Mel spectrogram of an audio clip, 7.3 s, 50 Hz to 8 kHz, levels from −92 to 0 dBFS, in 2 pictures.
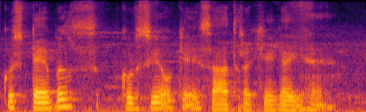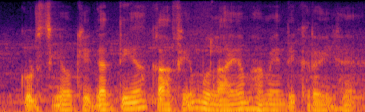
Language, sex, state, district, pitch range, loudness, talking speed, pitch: Hindi, male, Rajasthan, Jaipur, 95-115 Hz, -19 LUFS, 140 wpm, 100 Hz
